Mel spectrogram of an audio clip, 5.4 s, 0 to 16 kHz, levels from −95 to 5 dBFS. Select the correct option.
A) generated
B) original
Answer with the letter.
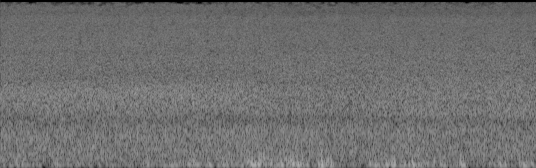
A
